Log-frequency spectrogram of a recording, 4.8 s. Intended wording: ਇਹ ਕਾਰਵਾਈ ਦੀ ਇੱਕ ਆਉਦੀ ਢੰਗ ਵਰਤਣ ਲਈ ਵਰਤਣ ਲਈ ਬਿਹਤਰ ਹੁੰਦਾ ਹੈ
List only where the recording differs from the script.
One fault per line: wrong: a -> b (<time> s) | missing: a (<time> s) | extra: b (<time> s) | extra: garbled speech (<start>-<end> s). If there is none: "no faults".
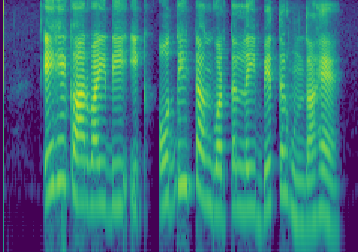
missing: ਵਰਤਣ ਲਈ (3.4 s)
